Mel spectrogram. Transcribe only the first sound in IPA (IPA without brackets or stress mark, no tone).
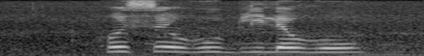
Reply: h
